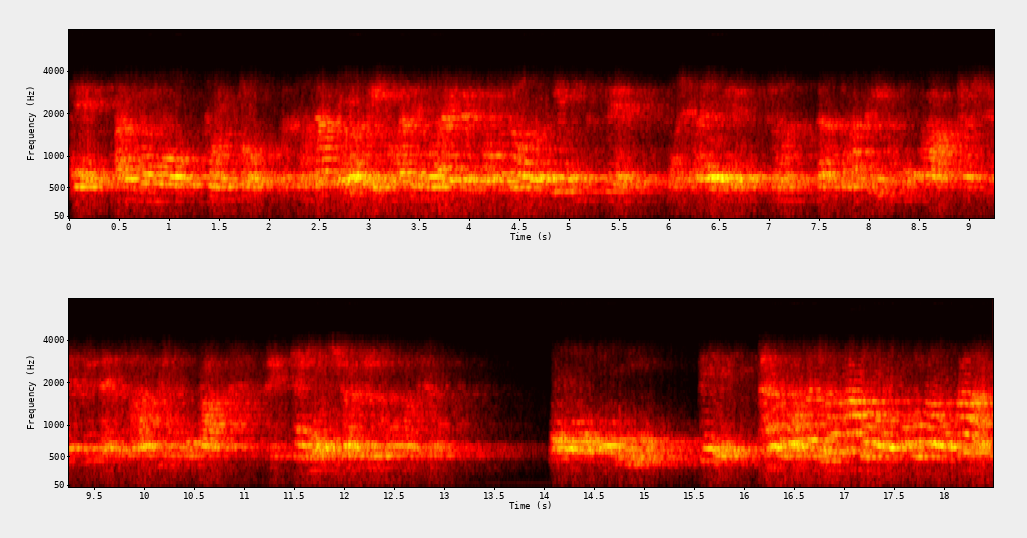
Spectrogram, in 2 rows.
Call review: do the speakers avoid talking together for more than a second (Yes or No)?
Yes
